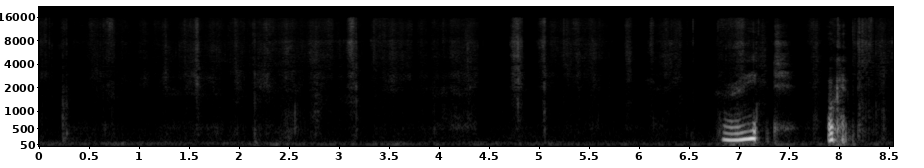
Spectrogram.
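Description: Faint rustling and crinkling of paper and cardstock being handled and folded, with small scattered clicks. A short wordless vocal "hm" sounds about seven seconds in.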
